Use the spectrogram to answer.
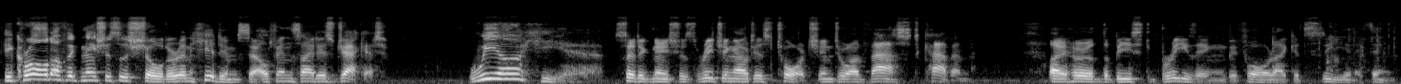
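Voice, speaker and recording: A man reading a children's adventure novel aloud as a library storyteller, in an expressive narrative style. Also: medium pitch, normal speed.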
